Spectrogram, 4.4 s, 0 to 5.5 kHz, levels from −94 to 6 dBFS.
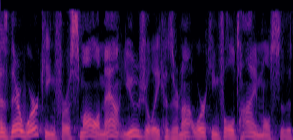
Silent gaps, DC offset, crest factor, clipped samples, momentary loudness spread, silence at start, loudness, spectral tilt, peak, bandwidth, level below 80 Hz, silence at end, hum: none; under 0.1%; 14 dB; under 0.1%; 7 LU; 0 s; -43 LUFS; -5 dB/octave; -28 dBFS; 5.2 kHz; under -90 dBFS; 0 s; none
